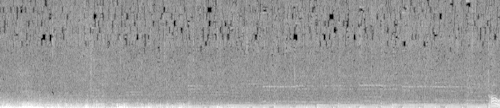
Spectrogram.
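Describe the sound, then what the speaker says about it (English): Rain and rolling thunder in the Morrowind video game, a deep loud rumble at the start fading into steady rain with a low repeating pulse of game ambience, no voices. "Oh, it's raining."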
